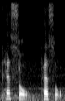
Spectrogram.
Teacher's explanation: The T is silent. Don't pronounce the T.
